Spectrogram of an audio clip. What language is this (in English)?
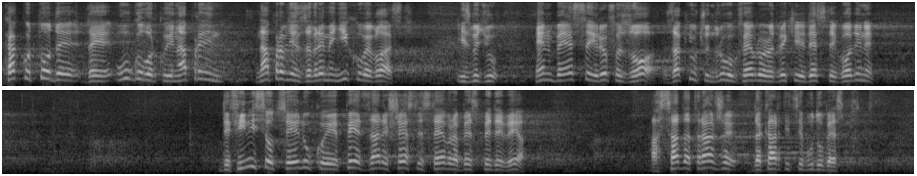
Serbian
